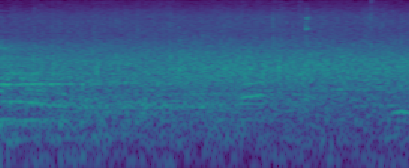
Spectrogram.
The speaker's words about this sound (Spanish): Dale un fuerte aplauso a Cristo, aleluya.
